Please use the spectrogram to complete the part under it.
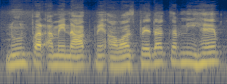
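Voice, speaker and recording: A man teaching Quran recitation in Urdu-accented speech, spelling out letters and vowel marks, then reciting each word slowly and drawn out. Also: on the high side, steady tone, fairly bright tone, highs cut off, a little hiss or hum.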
